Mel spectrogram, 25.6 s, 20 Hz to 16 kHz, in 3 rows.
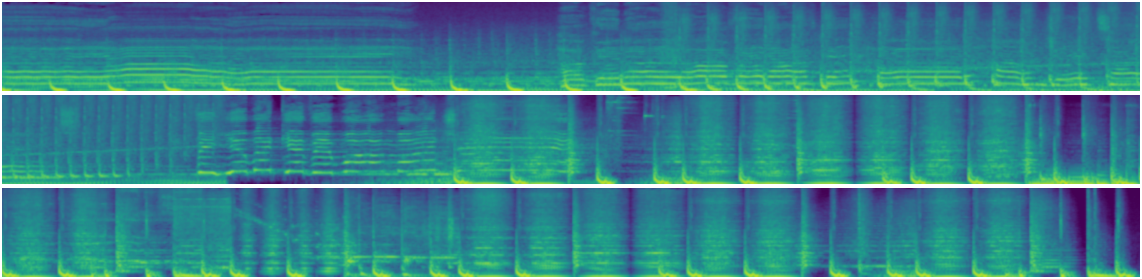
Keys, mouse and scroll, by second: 4.5 click, 6.3-9.3 drag, 10.1 click, 12.1-12.9 scroll down 5, 12.9-15.7 drag, 15.7-17.4 scroll up 6, 17.4-18.6 drag, 19.5 scroll up 1, 19.9-21.0 alt+drag, 21.0 Tab, 21.5 drag, 21.8 click, 22.1-23.5 right drag, 23.5-25.1 alt+drag.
